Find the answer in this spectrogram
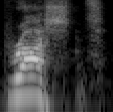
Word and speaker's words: brushed: وكمان عندي has brushed b r u s h e d. بس المستر نطق e d هنا ت. Brushed.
